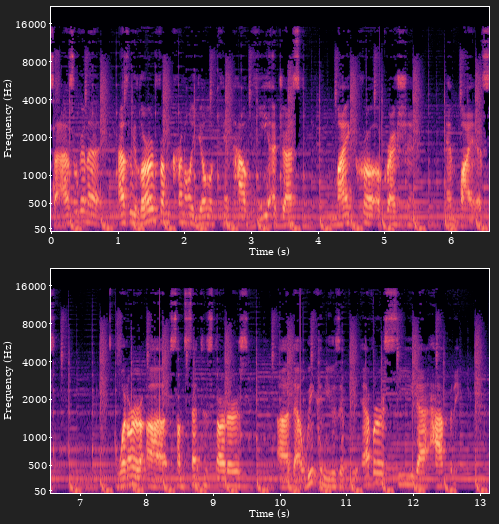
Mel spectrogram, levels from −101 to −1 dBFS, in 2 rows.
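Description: At 4.93, 8.21 and 10.31 s there's a single sharp click, each a thin vertical streak in the spectrum. Likely dropped samples: well under a millisecond goes missing, so the waveform jumps straight to a later value and snaps audibly.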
